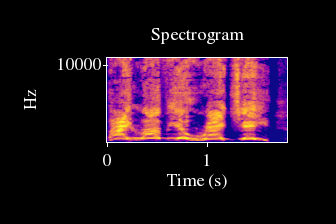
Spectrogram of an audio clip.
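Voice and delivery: very high, loud, piercing mock squeal; ruinous starlet voice. Host imitating beautiful silent-film women whose careers were ruined, squealing starlet voice. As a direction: squeal it like a silent star with a terrible voice. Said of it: "women would sound like this".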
